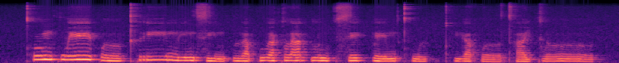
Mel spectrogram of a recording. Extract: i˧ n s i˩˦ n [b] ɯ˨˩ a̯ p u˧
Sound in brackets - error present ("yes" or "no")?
yes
